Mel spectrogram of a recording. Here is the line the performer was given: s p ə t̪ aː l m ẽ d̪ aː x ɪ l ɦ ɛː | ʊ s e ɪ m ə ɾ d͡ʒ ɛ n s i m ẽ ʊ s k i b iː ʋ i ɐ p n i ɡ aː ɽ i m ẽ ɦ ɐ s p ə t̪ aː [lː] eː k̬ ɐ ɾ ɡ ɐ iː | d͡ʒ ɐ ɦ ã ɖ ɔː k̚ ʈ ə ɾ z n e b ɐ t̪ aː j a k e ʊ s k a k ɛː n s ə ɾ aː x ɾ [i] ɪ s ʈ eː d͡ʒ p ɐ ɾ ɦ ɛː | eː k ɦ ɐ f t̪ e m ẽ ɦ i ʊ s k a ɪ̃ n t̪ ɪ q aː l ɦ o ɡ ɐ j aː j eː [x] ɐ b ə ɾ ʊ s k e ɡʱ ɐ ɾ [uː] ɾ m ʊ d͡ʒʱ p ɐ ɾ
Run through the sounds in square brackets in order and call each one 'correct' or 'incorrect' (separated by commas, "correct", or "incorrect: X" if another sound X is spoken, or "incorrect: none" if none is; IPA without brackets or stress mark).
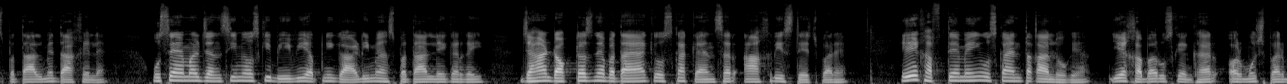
correct, correct, correct, incorrect: ɔː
